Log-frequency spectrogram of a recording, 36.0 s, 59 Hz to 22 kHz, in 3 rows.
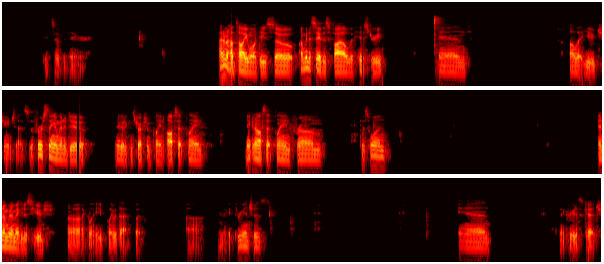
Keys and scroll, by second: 8.6 Escape.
